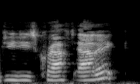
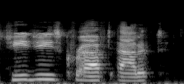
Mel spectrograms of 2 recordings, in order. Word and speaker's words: Gigi's Craft Addict: And, you know, everybody's been telling me I've been getting her name wrong. And I'm not really... Yes, it's Gigi's Craft Addict and Haul.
